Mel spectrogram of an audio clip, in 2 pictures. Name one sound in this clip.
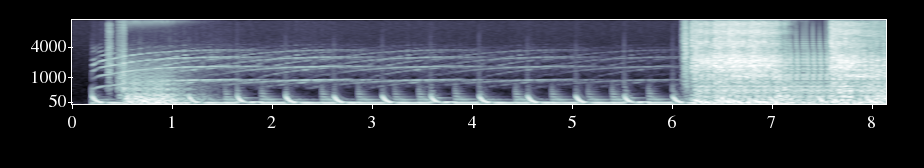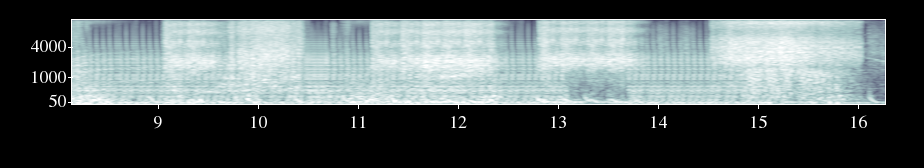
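Electronic video game music plays.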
